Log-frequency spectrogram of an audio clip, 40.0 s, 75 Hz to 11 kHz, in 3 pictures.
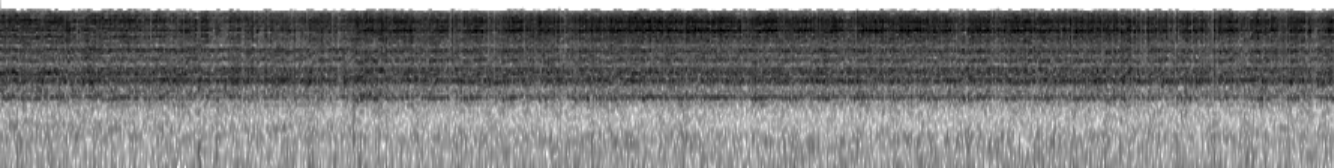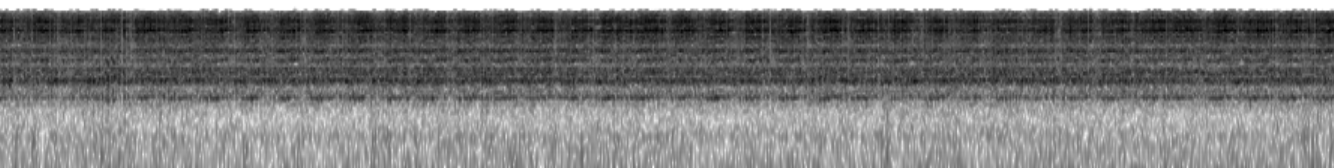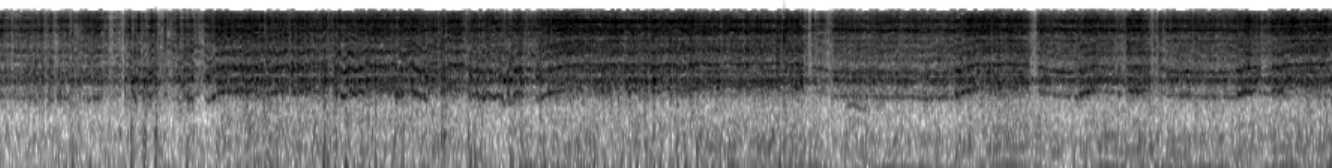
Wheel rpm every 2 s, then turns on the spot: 160, 160, 160, 160, 160, 160, 170, 160, 160, 160, 160, 160, 160, 160, 170, 200, 200, 210, 190, 190.
none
